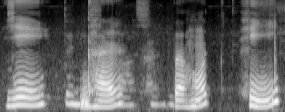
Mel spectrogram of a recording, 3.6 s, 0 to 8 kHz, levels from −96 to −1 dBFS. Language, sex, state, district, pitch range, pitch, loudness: Hindi, female, Chhattisgarh, Raipur, 175-225 Hz, 205 Hz, -14 LUFS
